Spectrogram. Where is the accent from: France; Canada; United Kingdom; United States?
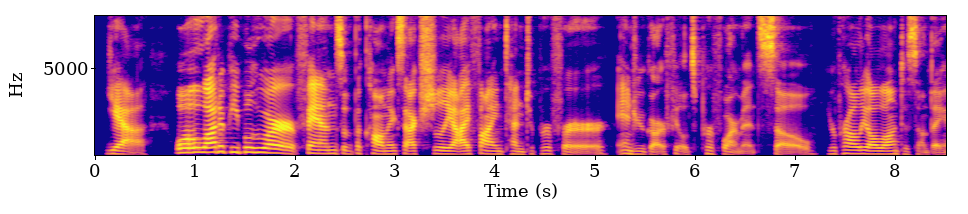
Canada; I'm Canadian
